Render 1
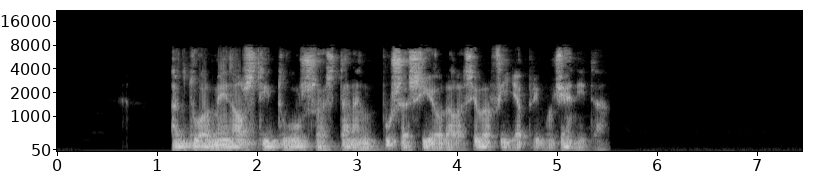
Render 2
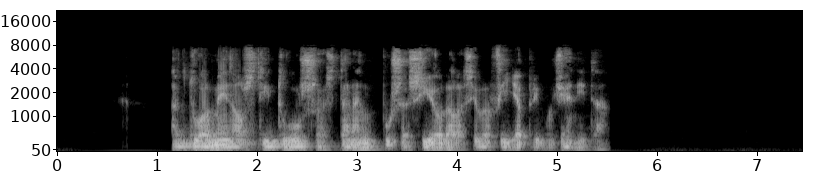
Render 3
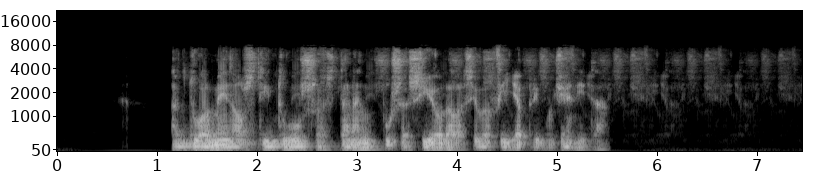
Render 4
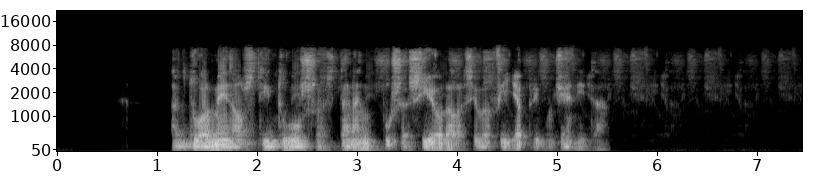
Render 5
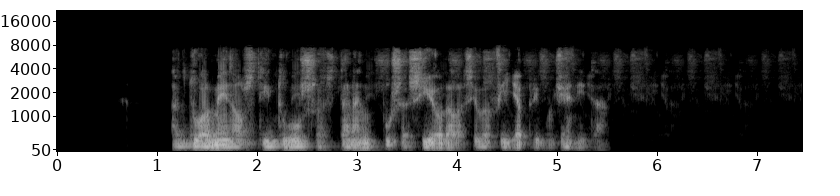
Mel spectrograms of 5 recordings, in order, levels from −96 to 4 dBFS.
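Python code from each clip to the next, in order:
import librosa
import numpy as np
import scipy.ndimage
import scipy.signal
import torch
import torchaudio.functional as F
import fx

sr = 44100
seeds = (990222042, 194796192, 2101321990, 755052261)

y1 = x * (1.0 - 0.62 / 2.0 + 0.62 / 2.0 * np.cos(2.0 * np.pi * 1.3 * (np.arange(len(x)) / sr)))
y2 = fx.echo_wet_highpass(y1, sr, ms=739, feedback_pct=60, hz=3800.0, wet_db=-13.0)
y3 = fx.upward_expand(y2, sr, threshold_db=-34.0, expansion=1.5)
y3 = y3 * librosa.db_to_amplitude(3.5)
y4 = scipy.signal.sosfilt(scipy.signal.butter(2, 110.0, 'highpass', fs=sr, output='sos'), y3)
y4 = y4 * librosa.db_to_amplitude(-7.0)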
